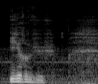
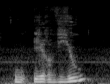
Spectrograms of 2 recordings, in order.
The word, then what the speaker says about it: Irvue: est génial qui s'appelle i revu et revu ouïr view plus tôt puisque ça se prononce à l'anglais c'est une application qui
